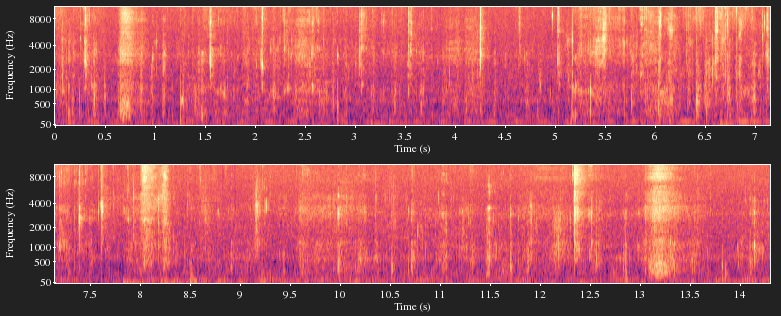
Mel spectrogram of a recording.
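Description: Close-up crunching and chewing of crispy deep-fried pork mesentery (chicharon bulaklak) with rice, eaten by hand: many short crackles and wet mouth clicks at irregular intervals.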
